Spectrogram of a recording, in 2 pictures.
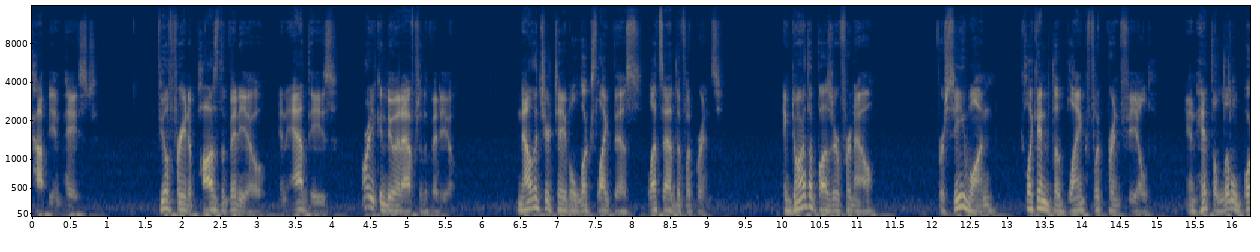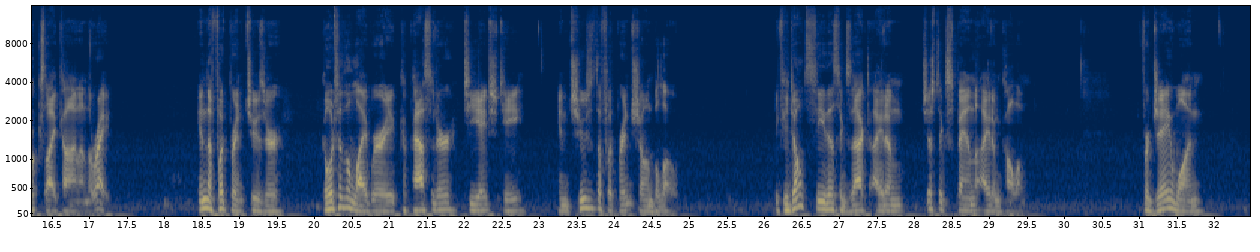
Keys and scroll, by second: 2.3 ctrl+c, 4.1 ctrl+v, 5.0 ctrl+c, 6.3 ctrl+v.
